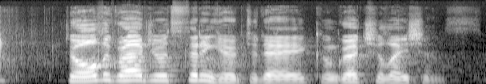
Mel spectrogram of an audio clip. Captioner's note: applause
